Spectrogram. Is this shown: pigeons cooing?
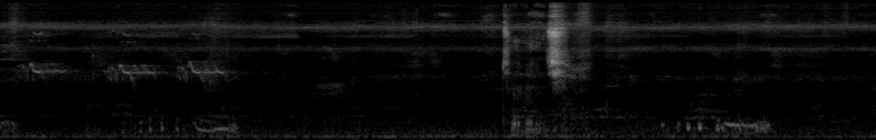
yes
